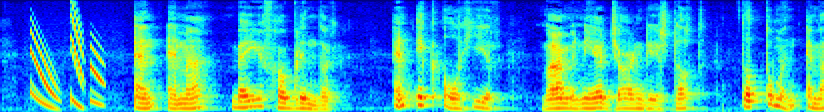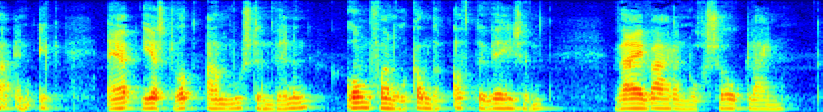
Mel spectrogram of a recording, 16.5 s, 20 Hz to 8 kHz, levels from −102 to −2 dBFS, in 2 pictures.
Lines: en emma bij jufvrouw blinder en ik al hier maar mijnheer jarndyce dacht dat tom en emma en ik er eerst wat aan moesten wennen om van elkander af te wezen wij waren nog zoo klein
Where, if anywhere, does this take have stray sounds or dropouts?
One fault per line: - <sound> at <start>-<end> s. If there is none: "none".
- chirp at 0.3-1.1 s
